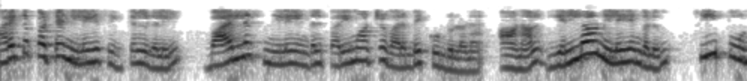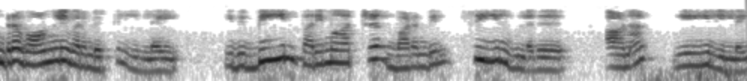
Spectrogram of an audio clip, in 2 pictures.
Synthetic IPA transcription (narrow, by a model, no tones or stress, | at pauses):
mɐɾɐɪkːɐpːɐʈːɐnɪlɐjɐsɪkːɐlɣɐɭɪl | ʋɐːɾlɐsnɪlɐjɐŋɡɐɭpɐɾɪmaːʈrɐʋɐɾɐmbɐɪkːɔɳɖɯɭːɐnɐ̰aːnaːlɛlːaːnɪlɐjɐŋɡɐɭɯm | siːpoːndrɐʋaːŋɭiʋɐɾɐmbɪrkɯɪlːɐɪ | ɪðɯbiːjɪnpɐɾɪmaːʈrɐʋɐɾɐmbɪlsiːjɪlʊɭːɐðɯ | aːnaːleːjɪlɪlːɐɪ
